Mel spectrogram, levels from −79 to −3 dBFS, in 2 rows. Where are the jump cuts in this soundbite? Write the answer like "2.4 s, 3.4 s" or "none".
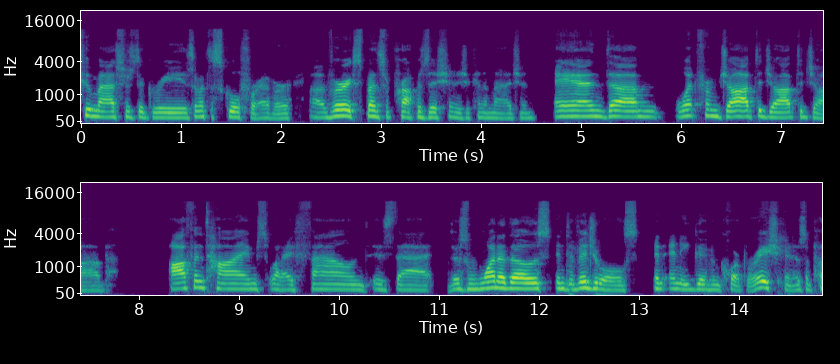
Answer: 2.2 s, 4.7 s, 11.1 s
